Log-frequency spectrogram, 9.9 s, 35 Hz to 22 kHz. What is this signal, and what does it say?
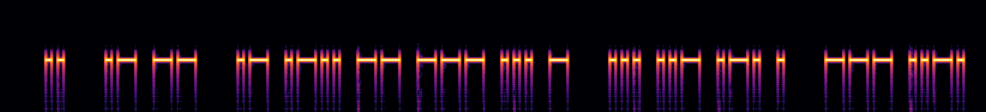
Morse code, heard as a keyed tone, about 20 wpm, 700 Hz. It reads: I AM ALMOST SURE OF
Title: Sentences from Top 1000 Words - Review Part 4 - 20wpm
